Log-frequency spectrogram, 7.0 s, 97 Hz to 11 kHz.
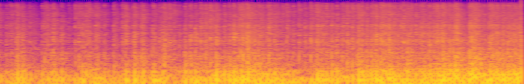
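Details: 1979 Camaro, 355 V8 just reinstalled, restart after timing read 20 degrees with a backfire and rough running: loud lumpy V8 idle, uneven and slightly stumbling as it builds; measured air-fuel about 22.5:1, dead lean.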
